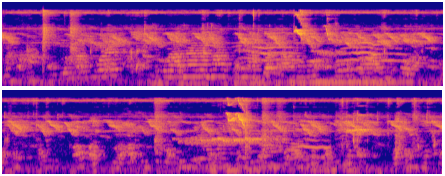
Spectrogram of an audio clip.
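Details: Otter calling while being fed: dense runs of high, shrill chirps and squeaks in quick overlapping bursts, some with stacked harmonic tones, continuing throughout with brief louder peaks.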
